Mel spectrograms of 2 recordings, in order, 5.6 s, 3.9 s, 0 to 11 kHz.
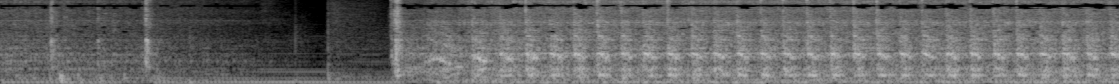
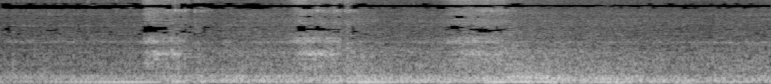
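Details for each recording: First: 1986 Dodge D150 Royal SE, 225ci six, just-installed new-old-stock carburetor: starter cranks evenly, about three turns a second, for four seconds without catching; fuel starvation from the stuck new needle and seat, fixed by fitting the old one. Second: 1986 Dodge D150 Royal SE, 225ci six-cylinder, running after the new-old-stock carb was fitted and fuel was seen entering. Steady low, even rumble with no stumbles or flat spots, so it now runs normally.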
